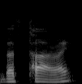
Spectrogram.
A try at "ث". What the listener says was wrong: TH, yeah. Tha with a fatha. It's just like its name.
